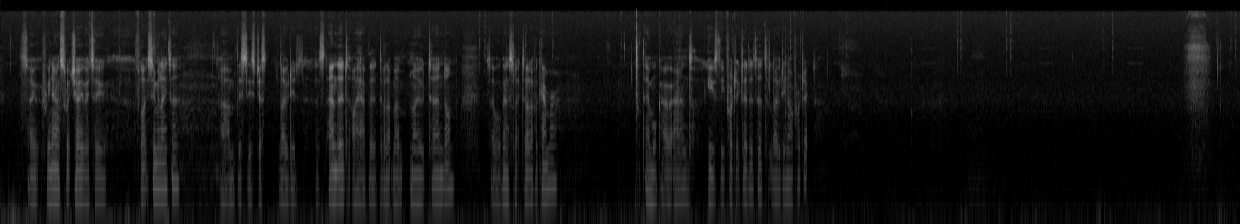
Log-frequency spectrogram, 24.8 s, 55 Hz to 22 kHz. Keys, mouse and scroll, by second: 1.9 click, 9.7 click, 11.1 click, 13.6 click, 14.6 click, 15.8 click, 16.9 click, 19.2 click, 20.2 click, 22.2 click, 24.7 click.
